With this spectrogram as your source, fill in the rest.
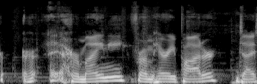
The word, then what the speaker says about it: Hermione: Was it Hermione from Harry Potter?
